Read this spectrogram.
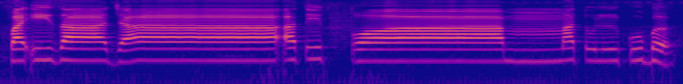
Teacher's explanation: با ساکن ہے تو با پر قلقلہ ہوگا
